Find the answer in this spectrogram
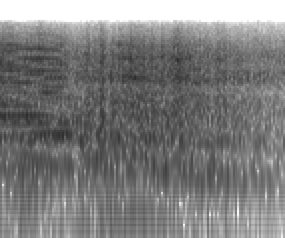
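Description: Passenger train rushing past, a broad, even rumble that slowly fades.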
